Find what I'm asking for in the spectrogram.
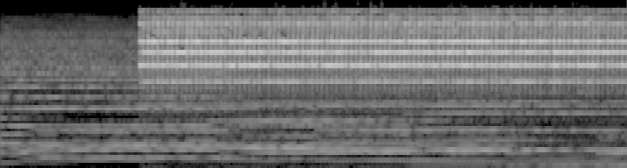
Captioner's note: bell rings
